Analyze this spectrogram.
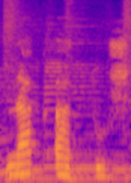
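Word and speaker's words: Natchitoches: Another hidden gem is the city of Nachitois, pronounced Nakatush, the oldest permanent settlement in the entire Louisiana purchase territory, even older than New Orleans.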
